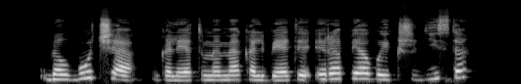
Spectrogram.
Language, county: Lithuanian, Kaunas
